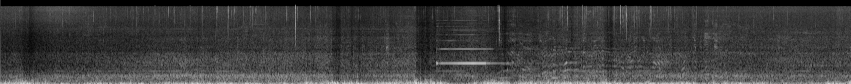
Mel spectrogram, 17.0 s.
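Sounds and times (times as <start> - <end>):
approaching train rumble: 0.0 - 17.0
wind buffeting microphone: 0.0 - 17.0
high train horn note: 8.7 - 11.6.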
